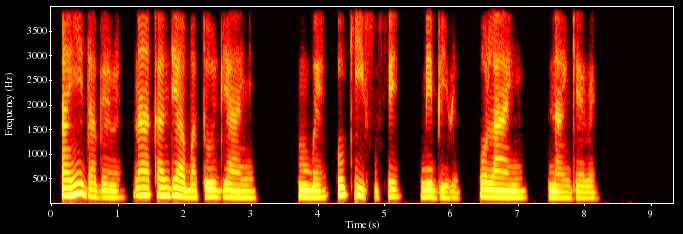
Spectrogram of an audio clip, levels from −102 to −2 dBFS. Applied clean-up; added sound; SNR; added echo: neural mask model Resemble Enhance denoiser.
